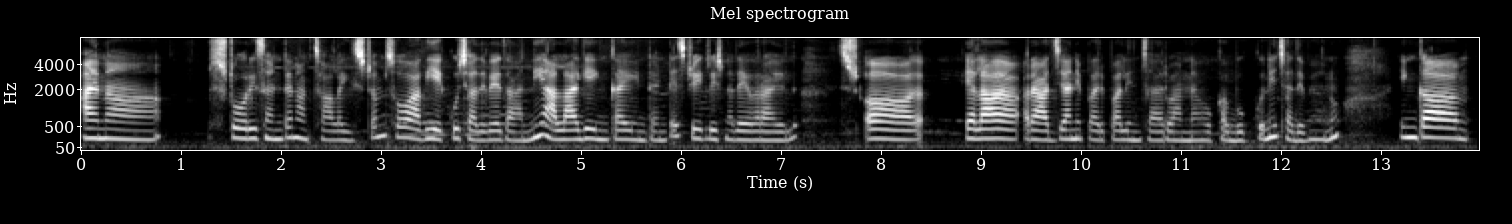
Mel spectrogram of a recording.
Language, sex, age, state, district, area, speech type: Telugu, female, 18-30, Andhra Pradesh, Guntur, urban, spontaneous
